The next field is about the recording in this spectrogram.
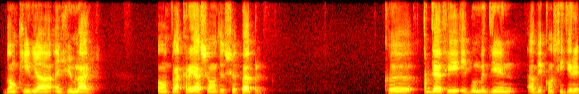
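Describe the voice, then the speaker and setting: A man speaks slowly and deliberately in a mid-range voice. He delivers a political monologue with insistence and often repeats a word to hammer it home. His voice rings in a roomy, echoing space. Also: medium pitch, darkish tone. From Kabylie, Algeria. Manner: emphatic, insistent, repeats words for stress. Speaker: political commentator. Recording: echoey room.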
